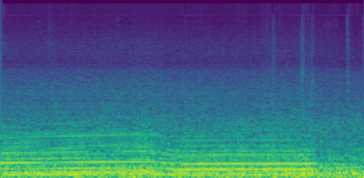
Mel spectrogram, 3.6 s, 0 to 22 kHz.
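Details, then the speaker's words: 2025 Cadillac Escalade Platinum 4WD, 6.2L V8, 10-speed automatic, sport mode, 4 High, accelerating from about 55 mph up an entrance ramp at night: deep V8 pulls steadily, pitch drops cleanly at each quick hard upshift; no knocks or whine, healthy normal acceleration. "And this absolutely bangs upshifts. It sounds good."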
